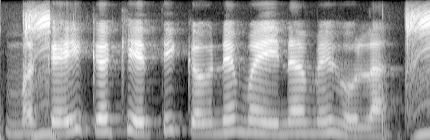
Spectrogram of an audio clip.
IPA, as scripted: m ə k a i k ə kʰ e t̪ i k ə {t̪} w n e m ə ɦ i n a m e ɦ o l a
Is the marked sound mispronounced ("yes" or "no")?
yes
